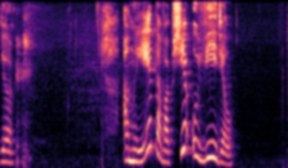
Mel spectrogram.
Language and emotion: Russian, positive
